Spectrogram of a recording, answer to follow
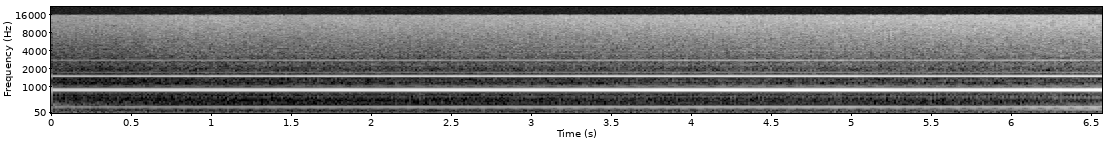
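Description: Faint electronic music: a drone of several steady, pure sine-like tones held together and slowly getting louder.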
